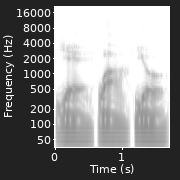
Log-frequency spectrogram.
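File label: "yewayo", concatenated syllables; Affixing experiment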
